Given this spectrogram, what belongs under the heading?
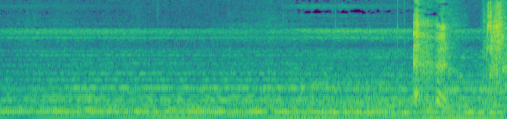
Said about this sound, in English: Sorry. Someone had to give a revolting dry cough, which, by the way, is the first sign of... coronavirus.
